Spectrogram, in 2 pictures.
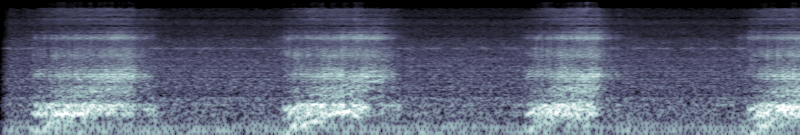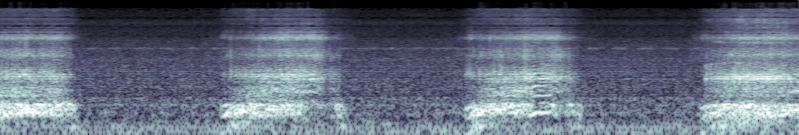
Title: Snores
